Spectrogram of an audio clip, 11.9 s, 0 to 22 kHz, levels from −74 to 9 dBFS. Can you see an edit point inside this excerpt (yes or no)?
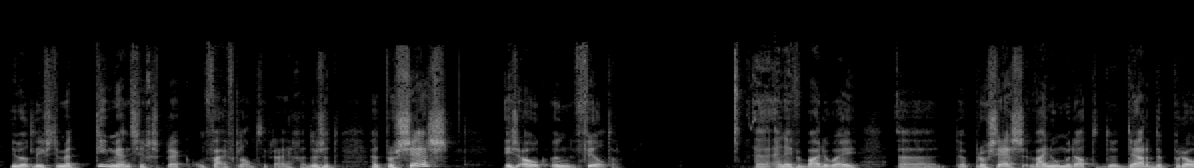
no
